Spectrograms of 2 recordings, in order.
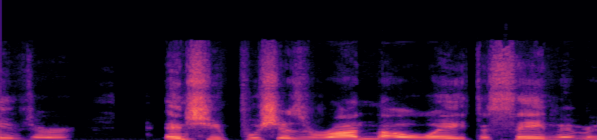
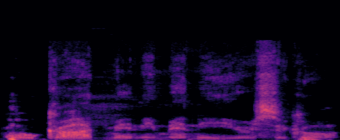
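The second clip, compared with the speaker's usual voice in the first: breathy aside whisper under the breath; 4 semitones lower, 13 dB quieter than usual. Real, not acted. Remembering the old channel, a whispered aside.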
